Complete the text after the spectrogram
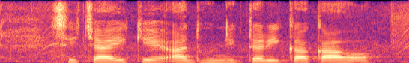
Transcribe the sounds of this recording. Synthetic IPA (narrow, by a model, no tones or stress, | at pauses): sɪt͡ʃaːikeʔa̰ːd̪ʱuːnɪk̚t̪ɐɾiːkakaɦoː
